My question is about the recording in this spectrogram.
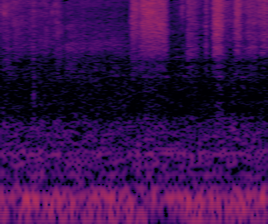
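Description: Near silence: a faint low hum and hiss with a few soft ticks.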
